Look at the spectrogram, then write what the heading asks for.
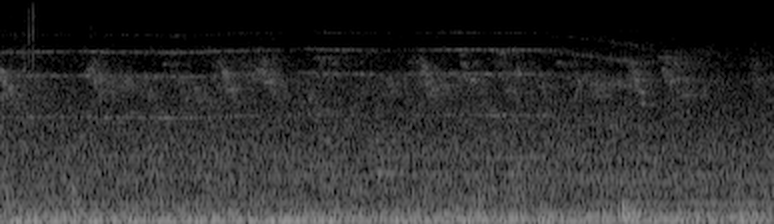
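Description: A bird repeating short, falling chirps about once a second over a steady low outdoor rumble.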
